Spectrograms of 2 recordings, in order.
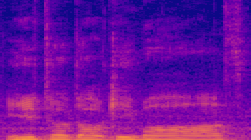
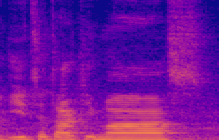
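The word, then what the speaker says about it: いただきます: watch it subtitled yeah the u tends to be very silent i kind of like the how i especially in like she like uh can be silent sometimes as well so itadakimasu like whenever i think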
